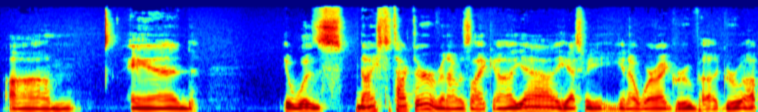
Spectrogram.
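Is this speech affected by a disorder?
No.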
